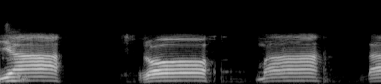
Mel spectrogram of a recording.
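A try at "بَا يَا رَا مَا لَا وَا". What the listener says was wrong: এই শেষের দিকে কেমন যেন একটা, মানে একটা ধরা ধরা একটা চাপ দিয়ে, চাপ হয়ে যাচ্ছে। আমরা মাদের উচ্চারণটা মুখের খালি জায়গা থেকে হবে। জাউফে, জাউফ একবারে আম, মুখের খালি জায়গা, যেমন বা, বাতার সাথে সে উড়ে যাবে না। আমি যদি বা, আ, ইয়া, র, কেমন যেন পরে একটা হামজা চলে আসে, এরকম হবে না।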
